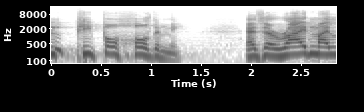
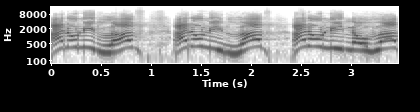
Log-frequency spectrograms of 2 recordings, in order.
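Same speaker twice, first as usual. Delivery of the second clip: very high-pitched, shrill scream; 10 semitones higher than usual. Retelling resisting a group hug: imitating his own screaming. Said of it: "And I'm screaming".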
